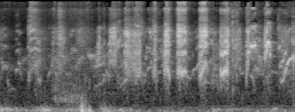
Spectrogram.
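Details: Pet budgies chatter, ending in a run of loud, sharp chirps repeated about twice a second over softer scratchy warbling, with a brief low thump near the start.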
